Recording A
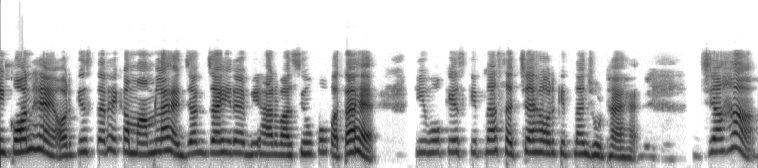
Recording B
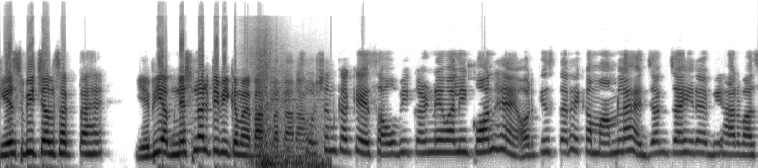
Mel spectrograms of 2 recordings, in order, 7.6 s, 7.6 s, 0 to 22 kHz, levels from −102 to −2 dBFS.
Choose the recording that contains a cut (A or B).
B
